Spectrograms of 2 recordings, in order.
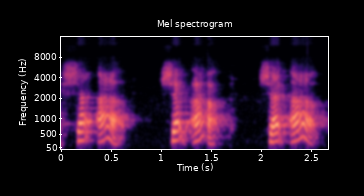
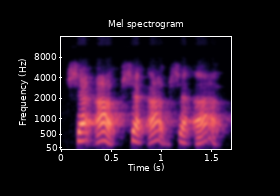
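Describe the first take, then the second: First: Higher, sing-song "shut up" taunt; mock bossy girl. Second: Put-on light Valley Girl "shut up"; a hint of a Valley Girl needling; Valley Girl taunt. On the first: The girl in daughter's face taunting her, mild mock. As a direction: imitate a pushy schoolgirl, lightly. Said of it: "she was like". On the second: Mother retelling the girl's taunt, lightly Valley Girl. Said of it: "saying in a Valley Girl way".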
